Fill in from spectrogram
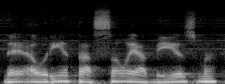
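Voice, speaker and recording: A Brazilian TV host with a mid-range, darkish voice speaks at a normal speed in a steady tone. He's interviewing a guest in a studio for a community television health segment, and his questions wander and hesitate, full of "né."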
